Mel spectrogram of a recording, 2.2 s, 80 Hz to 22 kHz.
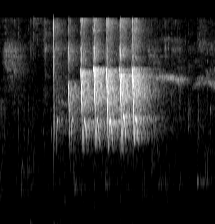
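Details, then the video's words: Brief bar-winged prinia phrase of the crystal ciblek type, used as a lure: a short, fairly soft burst of rapid ticking notes rising into a buzzy rattle, then fading. "Pancingan ciblek agar cepat bunyi gacor ngebren belum 1 menit sudah respon nyaut"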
